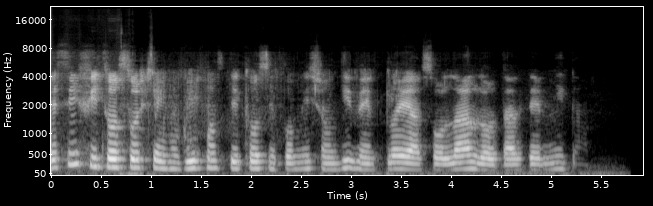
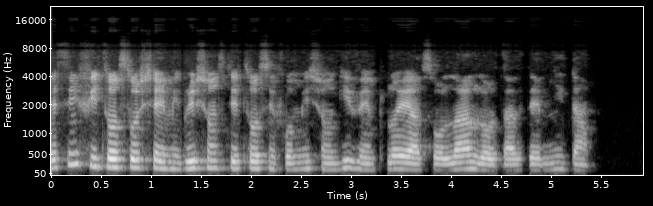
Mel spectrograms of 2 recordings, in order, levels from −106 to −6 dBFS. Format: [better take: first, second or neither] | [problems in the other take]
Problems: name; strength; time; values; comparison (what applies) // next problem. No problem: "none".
second | noise reduction (neural mask model DeepFilterNet 3)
